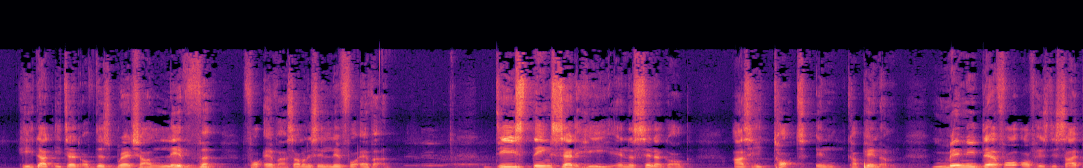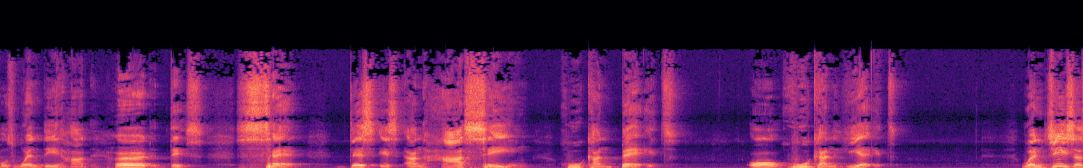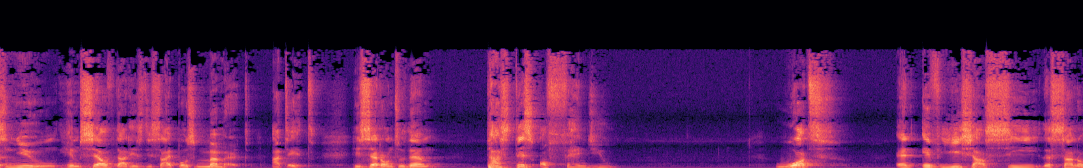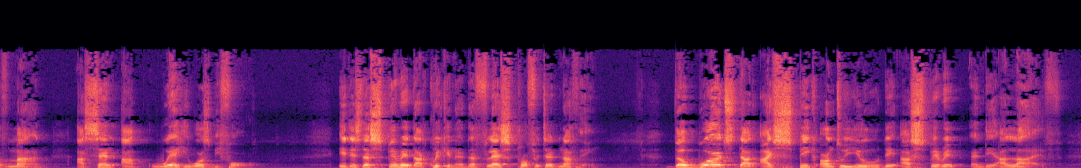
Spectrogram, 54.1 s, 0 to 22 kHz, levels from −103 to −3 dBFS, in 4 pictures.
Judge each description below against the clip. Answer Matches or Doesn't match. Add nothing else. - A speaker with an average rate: Doesn't match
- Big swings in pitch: Matches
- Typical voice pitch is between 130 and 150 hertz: Matches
